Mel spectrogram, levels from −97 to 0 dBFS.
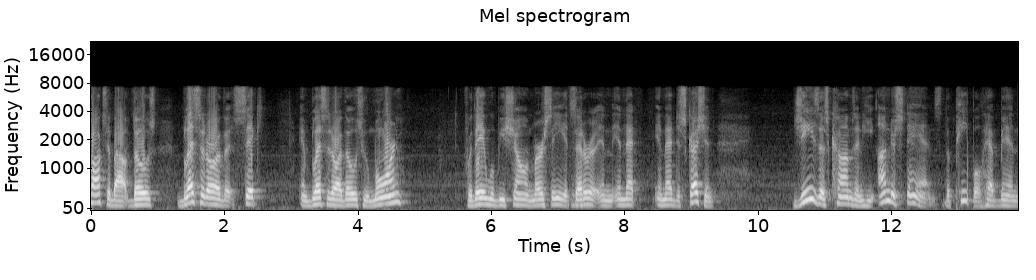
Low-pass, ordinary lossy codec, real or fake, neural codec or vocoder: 7.2 kHz; AAC, 48 kbps; real; none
